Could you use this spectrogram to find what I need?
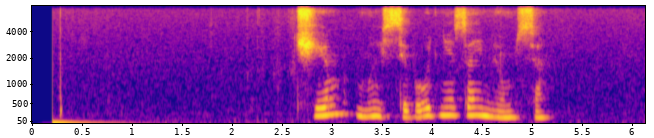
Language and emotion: Russian, neutral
